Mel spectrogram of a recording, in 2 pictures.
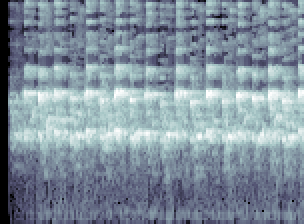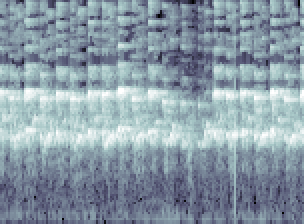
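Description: A cockatiel sings a steady run of bright, beeping chirps that mimic an alarm clock and car sounds.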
